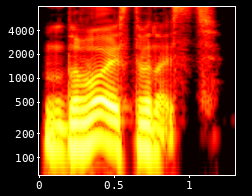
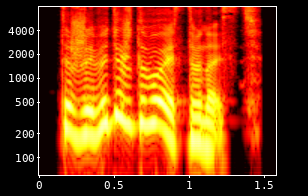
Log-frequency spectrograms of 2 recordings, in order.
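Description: First: Slow, toneless echo of "двойственность"; colourless voice. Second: High-pitched urgent question on "двойственность"; fierce and desperate. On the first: Sceptic echoing her word back, colourless. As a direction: repeat "двойственность" slowly with the feeling drained out. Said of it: "повторил он бесцветным голосом". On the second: Prisoner urging him to see the duality, fierce and desperate. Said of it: "заговорила инженю яростно и отчаянно". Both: A narrator's reading.

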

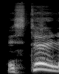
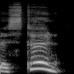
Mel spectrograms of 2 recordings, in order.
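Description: First: Loud call rising at the end. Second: Loud, higher, falling firmly; calling out. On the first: Husband on the jetty calls his swimming wife, loud rising call. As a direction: shout her name across the water. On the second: Husband on the jetty calls his wife again, loud falling shout. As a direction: repeat her name as a stern shout. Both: A narrator's reading. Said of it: "criait monsieur Chabre".

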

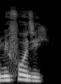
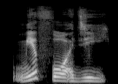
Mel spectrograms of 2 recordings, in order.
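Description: First: Said in the usual way. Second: Drawn-out, slow little house spirit; slow grumpy house spirit. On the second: Acted. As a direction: stretch the name out slowly.

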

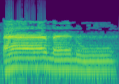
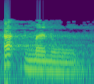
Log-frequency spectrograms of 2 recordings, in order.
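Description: First: آمنوا slowly with a long held "aa"; hamza turned long. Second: أأمنوا with a glottal catch closing the first syllable; two hamzas. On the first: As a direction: stretch the first vowel of آمنوا, no glottal catch. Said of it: "بيبدلوا الهمزة ألف". (آمنوا بمد البدل) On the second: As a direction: stop short after the first vowel of أأمنوا, then say "manu". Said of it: "أصلها شو". (أأمنوا بهمزة ساكنة بعد المفتوحة) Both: Shown as a demonstration.

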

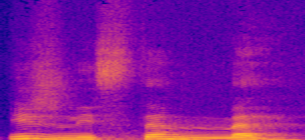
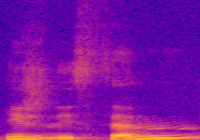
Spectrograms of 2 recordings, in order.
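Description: First: "اجلس ثمه" slow, final eh with audible h; pausal ha ending. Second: "اجلس ثم" stopped on a held, vowelless mim; pause with sukun. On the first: Teacher shows students the added ha, "ثمه" ending in audible h. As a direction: stretch "ثمه", adding a breathed ha after the doubled mim. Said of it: "بإلحاق هاء السكت". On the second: Teacher shows students the other pause, "ثم" ending on bare m. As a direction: close "ثم" on a hummed double m, no vowel after. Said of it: "يوقف عليه بالسكون". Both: Shown as a demonstration.

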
